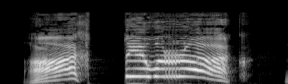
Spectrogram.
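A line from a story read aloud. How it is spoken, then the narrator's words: Shouted. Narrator (Russian): закричала Анна Иоанновна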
